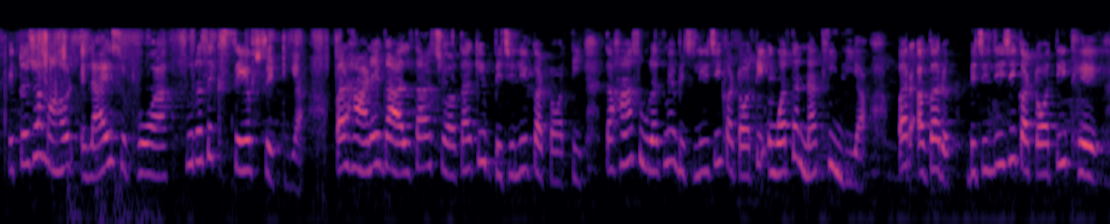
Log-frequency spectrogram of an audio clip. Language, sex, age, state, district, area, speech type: Sindhi, female, 18-30, Gujarat, Surat, urban, spontaneous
